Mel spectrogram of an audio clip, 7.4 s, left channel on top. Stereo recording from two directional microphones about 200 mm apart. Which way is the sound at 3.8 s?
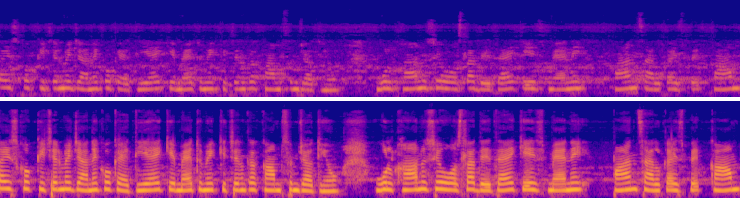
45° right (ahead or behind).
